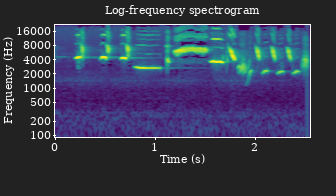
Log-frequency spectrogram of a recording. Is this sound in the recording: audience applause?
no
